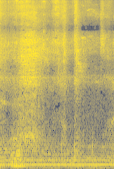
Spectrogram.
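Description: Quiet room tone dominated by a steady low hum, with a brief faint sound about a quarter of a second in.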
